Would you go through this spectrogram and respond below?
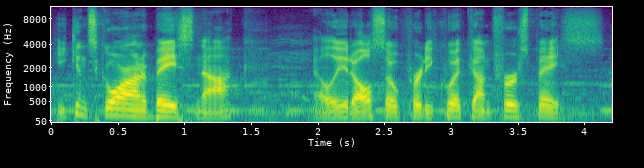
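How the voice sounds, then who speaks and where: A man calling baseball live on the radio as play-by-play announcer, measured between pitches and excitable on big plays. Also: soft background music. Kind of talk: live radio sports commentary.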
